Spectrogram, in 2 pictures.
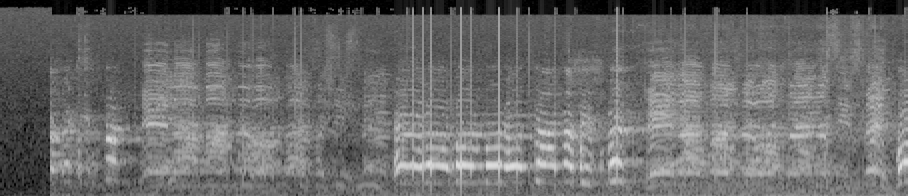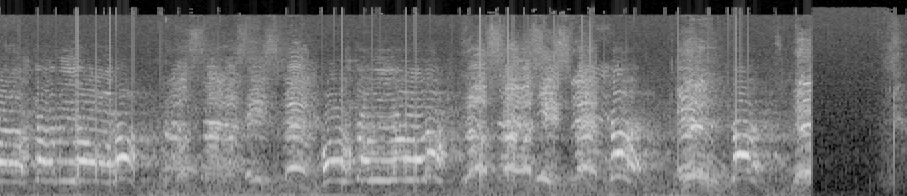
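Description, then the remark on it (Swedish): A crowd of protest marchers, stopped at about Folkets park, chants slogans in loud rhythmic bursts, the shouted phrases repeating with short pauses between them, sustained for about seventeen seconds before stopping abruptly. “Här kommer lite mer eh, slagord där vi stannade till ungefär vid eh, Folkets park.”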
